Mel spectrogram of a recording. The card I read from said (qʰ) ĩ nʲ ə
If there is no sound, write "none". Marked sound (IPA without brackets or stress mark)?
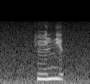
k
